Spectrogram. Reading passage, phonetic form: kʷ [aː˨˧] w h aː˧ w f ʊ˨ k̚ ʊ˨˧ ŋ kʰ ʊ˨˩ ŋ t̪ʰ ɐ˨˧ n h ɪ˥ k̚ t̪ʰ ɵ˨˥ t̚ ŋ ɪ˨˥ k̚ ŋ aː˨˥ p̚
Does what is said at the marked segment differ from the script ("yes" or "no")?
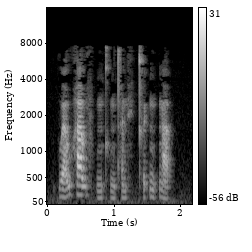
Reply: yes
